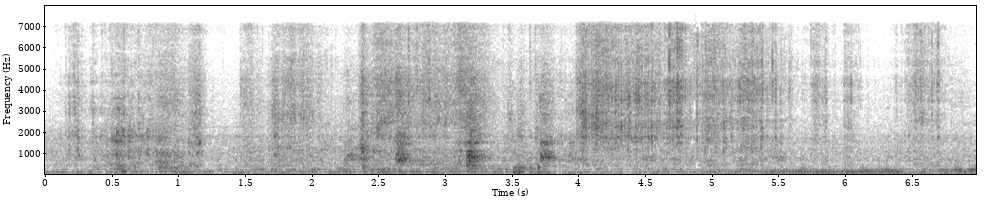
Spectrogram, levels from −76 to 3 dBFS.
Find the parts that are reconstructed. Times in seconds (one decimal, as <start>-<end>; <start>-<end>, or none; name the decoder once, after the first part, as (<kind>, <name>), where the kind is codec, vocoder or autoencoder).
0.9-4.2 (autoencoder, DAC-VAE)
